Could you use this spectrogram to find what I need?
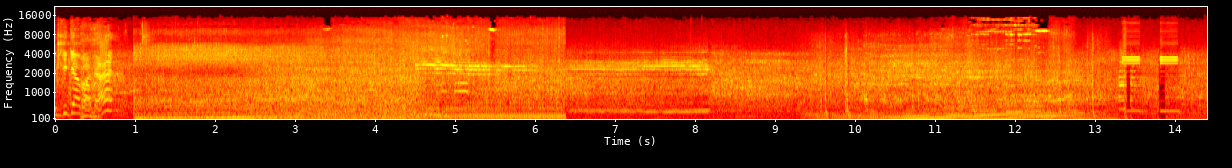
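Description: A car engine hums as a car drives along.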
